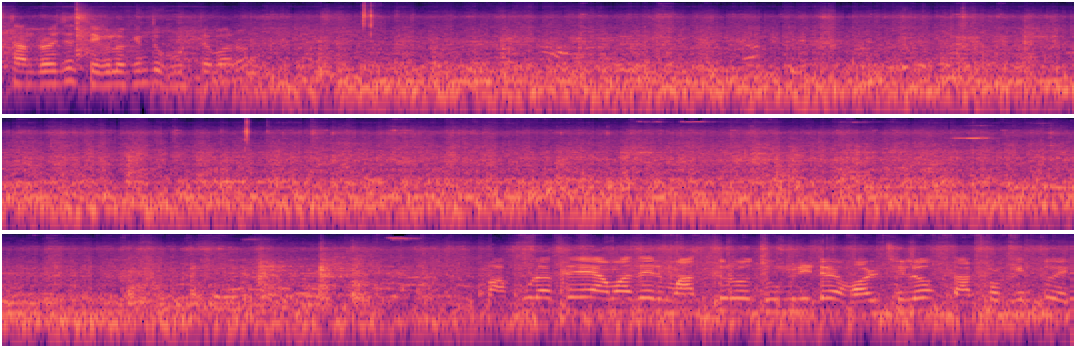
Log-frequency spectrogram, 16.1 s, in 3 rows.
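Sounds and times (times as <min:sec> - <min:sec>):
train wheels rumbling on track: 0:00.0 - 0:16.0.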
